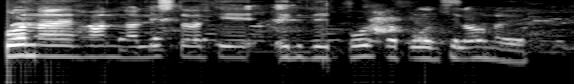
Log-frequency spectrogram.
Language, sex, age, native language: Icelandic, male, 12, Icelandic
